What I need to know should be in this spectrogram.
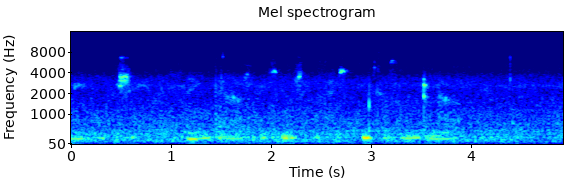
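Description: A woman speaks quietly close to a phone microphone.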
